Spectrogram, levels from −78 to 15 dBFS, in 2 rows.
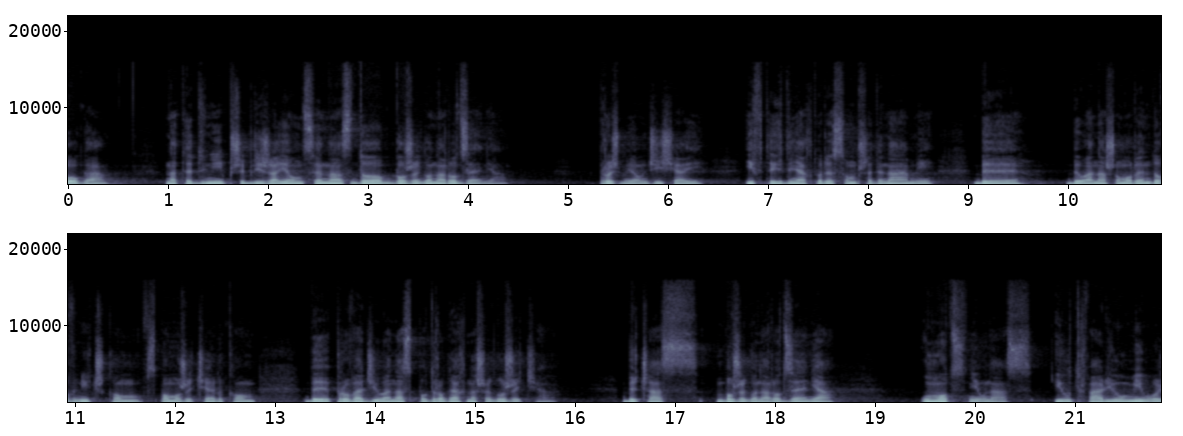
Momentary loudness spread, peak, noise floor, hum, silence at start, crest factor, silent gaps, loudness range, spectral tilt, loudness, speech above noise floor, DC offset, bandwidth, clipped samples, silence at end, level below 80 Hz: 13 LU; -4 dBFS; -63 dBFS; none; 0 s; 18 dB; none; 4 LU; -7 dB/octave; -22 LUFS; 42 dB; under 0.1%; 14.5 kHz; under 0.1%; 0 s; -44 dBFS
